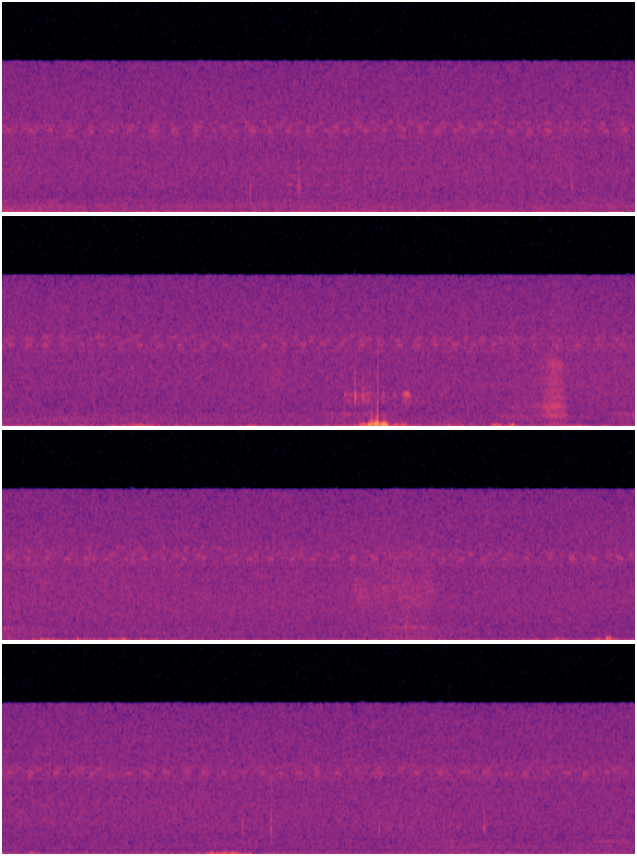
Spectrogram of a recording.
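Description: A farm harvester engine rumbles steadily in the distance.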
